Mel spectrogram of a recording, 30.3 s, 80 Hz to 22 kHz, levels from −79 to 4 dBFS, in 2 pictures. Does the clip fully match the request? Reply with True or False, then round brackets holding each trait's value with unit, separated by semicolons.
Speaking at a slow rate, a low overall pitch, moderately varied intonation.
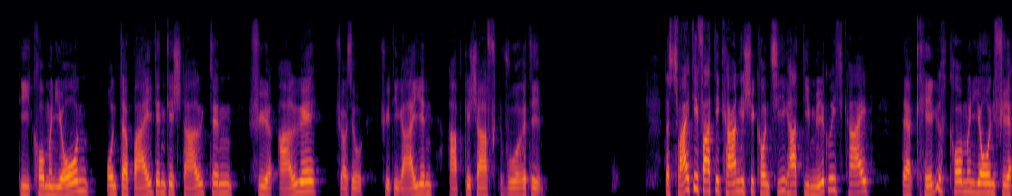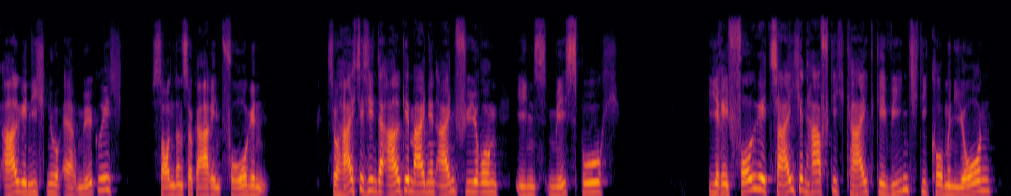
False (90 wpm; 175 Hz; 4.5 semitones)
